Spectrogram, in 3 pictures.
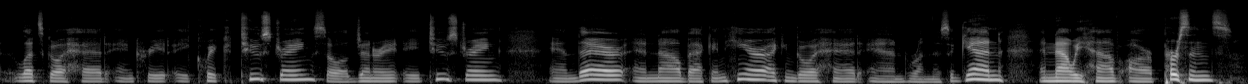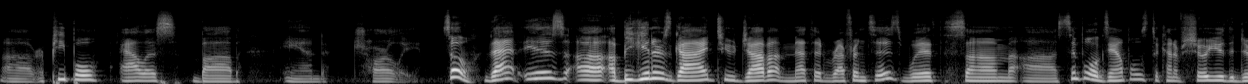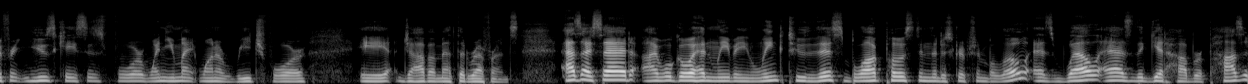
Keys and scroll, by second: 3.0 super+n, 5.5 super+s, 7.6 ctrl+shift+r.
